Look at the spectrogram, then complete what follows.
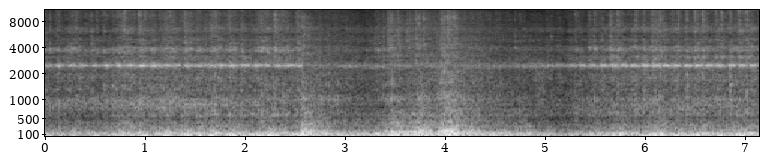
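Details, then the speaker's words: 1979 Jeep CJ with built 304 V8, MSD ignition, glass packs, new clutch, cold idle: loud steady high-pitched howl that comes and goes from a brand-new but defective throwout bearing, to be replaced in spring. "sounds good except for that that loud howling noise"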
